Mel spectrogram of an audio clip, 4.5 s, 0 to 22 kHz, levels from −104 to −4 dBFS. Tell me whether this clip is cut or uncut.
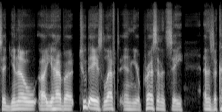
uncut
